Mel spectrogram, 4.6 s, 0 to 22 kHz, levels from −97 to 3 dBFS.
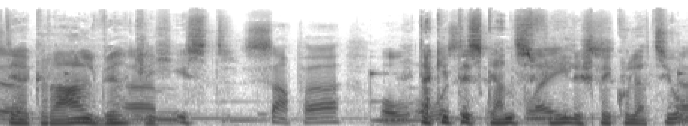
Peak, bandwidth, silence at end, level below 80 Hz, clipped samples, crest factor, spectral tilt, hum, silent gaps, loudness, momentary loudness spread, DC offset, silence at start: -6 dBFS; 16.5 kHz; 0 s; -60 dBFS; under 0.1%; 22 dB; -4.5 dB/octave; none; none; -27 LUFS; 11 LU; under 0.1%; 0 s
